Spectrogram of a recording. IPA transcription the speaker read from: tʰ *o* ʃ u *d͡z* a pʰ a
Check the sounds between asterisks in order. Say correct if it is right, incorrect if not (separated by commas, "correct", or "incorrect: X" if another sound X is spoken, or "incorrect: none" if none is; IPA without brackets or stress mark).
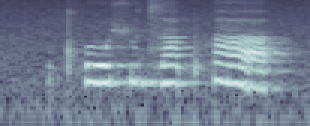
correct, correct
